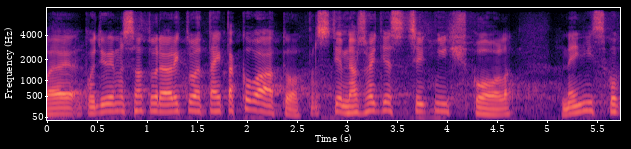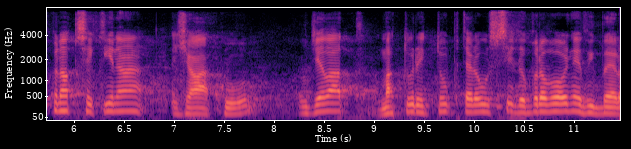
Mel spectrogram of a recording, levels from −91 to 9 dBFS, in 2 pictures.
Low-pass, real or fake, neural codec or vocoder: 7.2 kHz; fake; codec, 24 kHz, 1 kbps, SNAC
